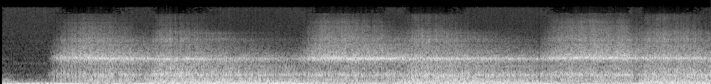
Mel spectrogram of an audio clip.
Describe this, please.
Distorted Breathing
This sound is an extremely distorted sample of breathing suitable for use in horror soundscapes. It was created by taking the sound of breathing and feeding it through multiple filters in Audacity. The filter sequence used is as follows: reverb, volume boost, static, phaser, bass boost, Barry's satan maximizer, amplifier.
loud, breathing, breath, horror, distorted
